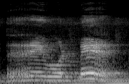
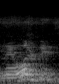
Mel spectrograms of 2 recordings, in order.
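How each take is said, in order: First: Revolver stressed on the last syllable, slow; stress on -ver. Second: Revólver with the stress on vól. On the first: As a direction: say revolver slowly, stressed at the end. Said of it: "Y revólver sin acento". (revolver lento, con acento en la última sílaba) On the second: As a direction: say revólver stressed on the middle syllable. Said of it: "lleva una, un acento aquí". (revólver con acento en la sílaba vól) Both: Shown as a demonstration.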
